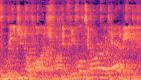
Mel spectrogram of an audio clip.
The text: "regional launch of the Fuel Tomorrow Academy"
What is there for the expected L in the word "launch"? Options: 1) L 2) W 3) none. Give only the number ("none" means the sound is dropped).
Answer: 2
